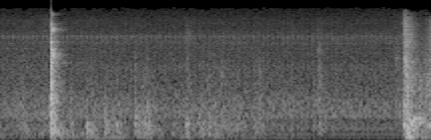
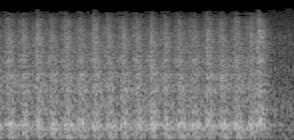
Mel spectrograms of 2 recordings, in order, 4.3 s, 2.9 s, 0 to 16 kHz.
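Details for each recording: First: Volkswagen T2 air-cooled van, cold start after about five weeks standing: a few weak cranks while fuel pump primes, then catches and settles to an even rapid idle; normal cold start. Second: 1975 VW Type 2 campervan, cold, unstarted for about five weeks, new battery: starter churns about three and a half beats a second without catching, then drops away; normally needs several tries while the fuel pump primes.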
